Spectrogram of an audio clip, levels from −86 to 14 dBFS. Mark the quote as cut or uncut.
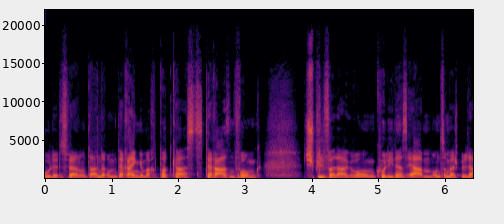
uncut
